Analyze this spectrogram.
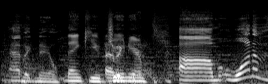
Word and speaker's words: Abagnale: Abagnale.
